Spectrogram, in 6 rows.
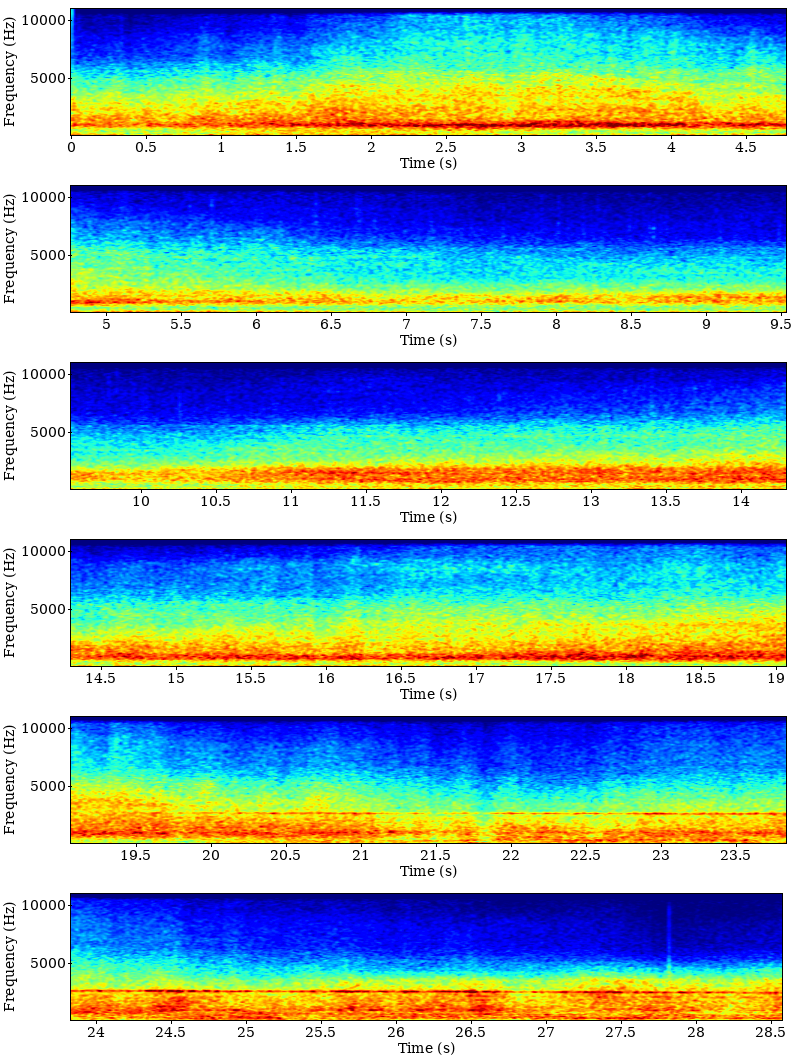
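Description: Jet engine noise from an Airbus A320 rolling on the runway. About two-thirds of the way through, a four-engine Boeing 747 climbs overhead after take-off, its engines running with a thin high whine that slowly falls in pitch.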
